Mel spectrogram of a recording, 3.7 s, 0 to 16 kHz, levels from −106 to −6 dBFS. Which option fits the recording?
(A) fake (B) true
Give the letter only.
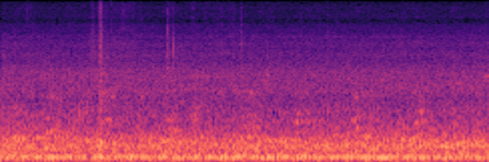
B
